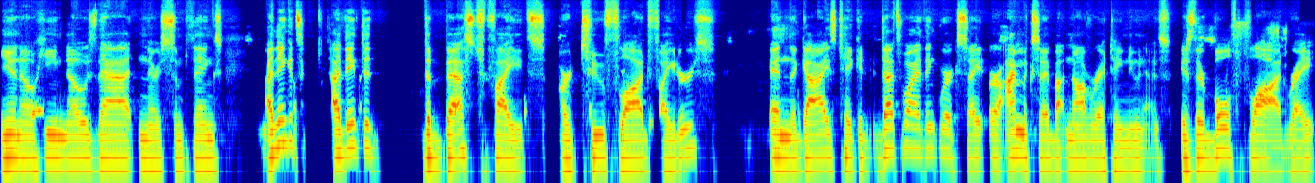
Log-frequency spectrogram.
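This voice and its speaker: A man talks at medium pitch and a moderate pace. He has ordinary pitch variation and a plain, everyday voice. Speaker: boxing journalist. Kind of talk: casual chat.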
